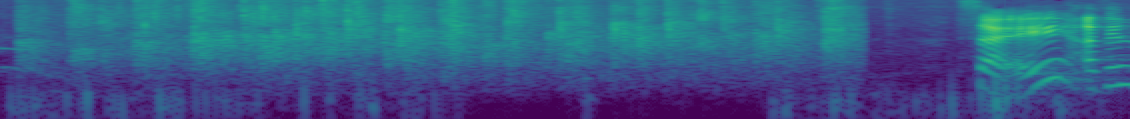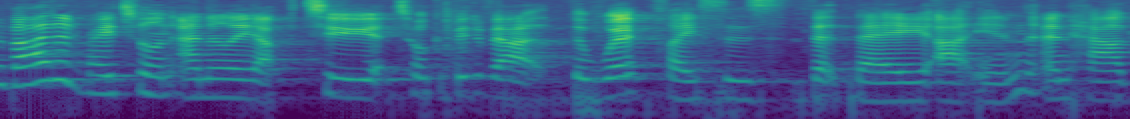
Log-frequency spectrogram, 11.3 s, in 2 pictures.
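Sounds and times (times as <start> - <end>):
audience clapping: 0.0 - 4.4
speech: 5.1 - 11.2.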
